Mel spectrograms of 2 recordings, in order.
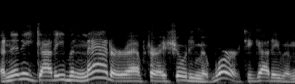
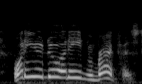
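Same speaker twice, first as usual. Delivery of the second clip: put-on furious screaming, very high pitch; 10 semitones higher than usual. Retelling a man who interrupts his breakfast, retelling a man yelling. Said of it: "starts yelling and screaming".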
